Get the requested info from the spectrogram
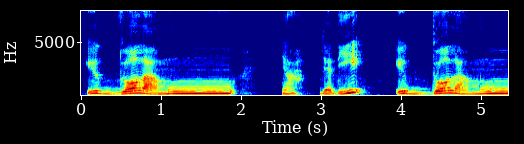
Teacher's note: jadi huruf za-nya itu dileburkan ya. Jadi seolah-olah tidak dibaca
